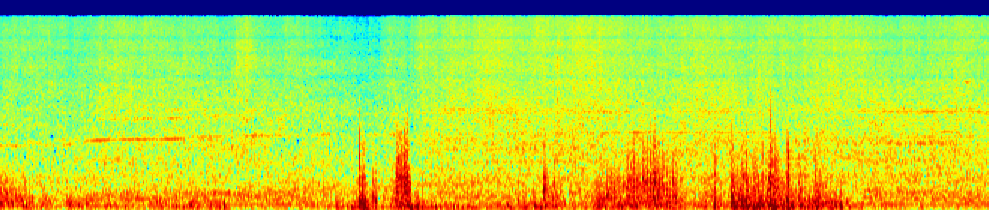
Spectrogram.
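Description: Wind buffeting the microphone on a moving boat over the steady drone of a boat engine and rushing water, with louder gusts about five seconds in and again in the second half.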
